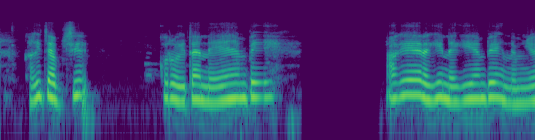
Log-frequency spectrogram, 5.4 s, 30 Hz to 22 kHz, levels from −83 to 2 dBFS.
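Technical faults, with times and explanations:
2.40–2.44 s and 2.56–2.65 s, short stall from a late packet: the jitter buffer ran dry, so the receiver stretched the last sound by 18 ms, then 71 ms, before resuming.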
